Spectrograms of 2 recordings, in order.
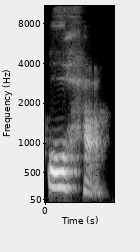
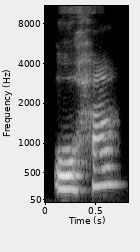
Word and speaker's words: hoja: Then we have la hoja. La hoja, H is silent, and the J sounds like an H, which is a leaf.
